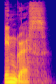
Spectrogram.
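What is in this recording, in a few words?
"ingress", British English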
